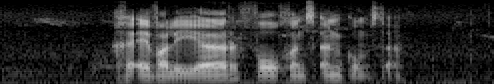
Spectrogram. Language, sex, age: Afrikaans, male, 19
